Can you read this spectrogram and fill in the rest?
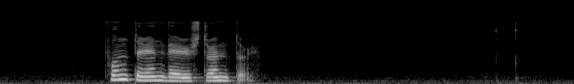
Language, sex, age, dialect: Faroese, female, 36-60, Suðurstreymoy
